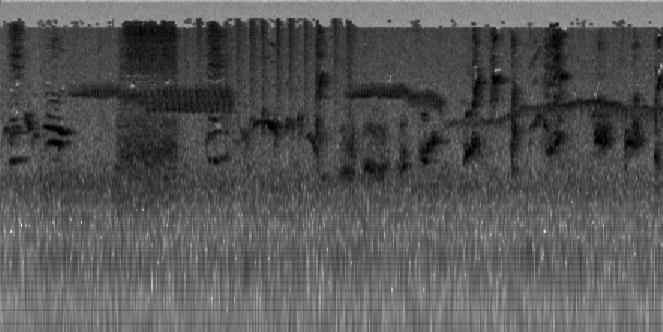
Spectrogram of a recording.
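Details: Hand-trained caged bullfinch imitating human whistling plus nightingale and thrush phrases; a steady drawn-out whistle runs across the middle while quick chirps and twittering notes come in a string of soft bursts.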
